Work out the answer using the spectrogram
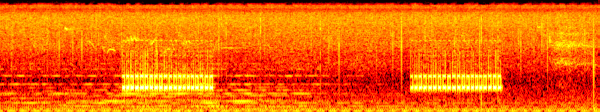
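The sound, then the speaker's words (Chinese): A telephone bell rings in two separate bursts, each about a second long, with a pause between them. The ringing is clear and moderately loud over a steady low hum. “你不想接电话？”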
